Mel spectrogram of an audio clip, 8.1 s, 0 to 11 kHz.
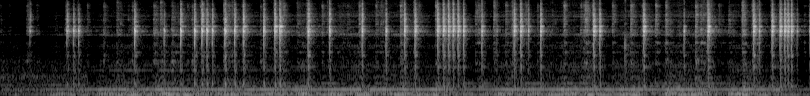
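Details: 6-year-old LG refrigerator compressor, totally dead, giving sharp uneven clicks a few times a second over a faint steady hum; it was replaced under warranty.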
